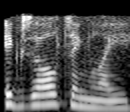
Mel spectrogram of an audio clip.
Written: exultingly

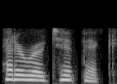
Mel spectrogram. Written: heterotypic

